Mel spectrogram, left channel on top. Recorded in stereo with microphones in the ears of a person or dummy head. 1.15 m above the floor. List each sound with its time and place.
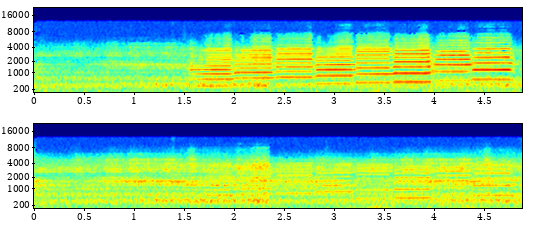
0.0 s an aircraft: 50° right (ahead or behind); by 4.9 s 45° right (ahead or behind)
1.5 s a trumpet: 50° left (ahead or behind)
